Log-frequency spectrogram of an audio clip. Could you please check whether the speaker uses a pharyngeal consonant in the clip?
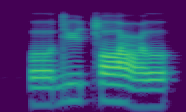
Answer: yes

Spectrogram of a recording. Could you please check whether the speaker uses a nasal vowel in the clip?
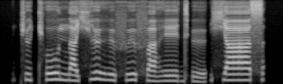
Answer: no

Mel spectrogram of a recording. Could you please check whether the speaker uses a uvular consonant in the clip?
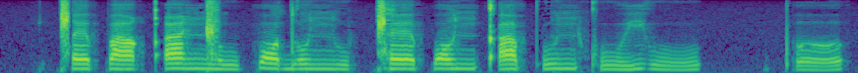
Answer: yes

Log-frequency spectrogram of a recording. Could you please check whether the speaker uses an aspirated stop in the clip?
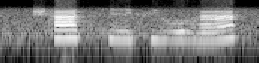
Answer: yes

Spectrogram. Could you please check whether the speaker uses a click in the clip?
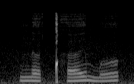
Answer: yes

